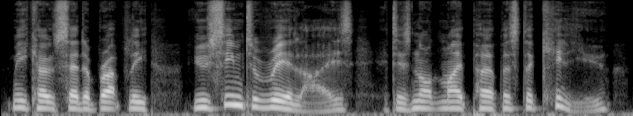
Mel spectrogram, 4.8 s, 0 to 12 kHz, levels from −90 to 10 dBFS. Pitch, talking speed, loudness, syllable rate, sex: 145 Hz, 190 wpm, -17 LUFS, 5.6 syllables/s, male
